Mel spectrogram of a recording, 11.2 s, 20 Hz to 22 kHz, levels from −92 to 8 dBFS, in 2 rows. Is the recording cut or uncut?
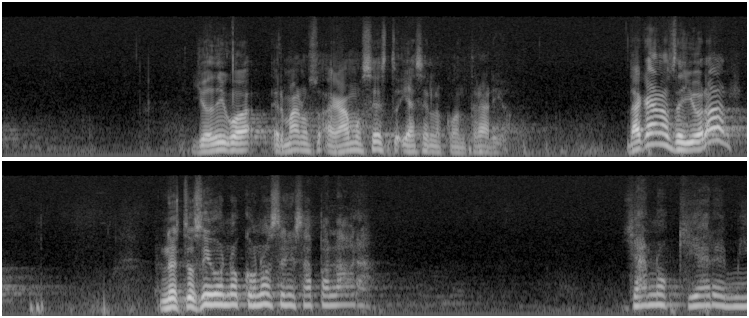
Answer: cut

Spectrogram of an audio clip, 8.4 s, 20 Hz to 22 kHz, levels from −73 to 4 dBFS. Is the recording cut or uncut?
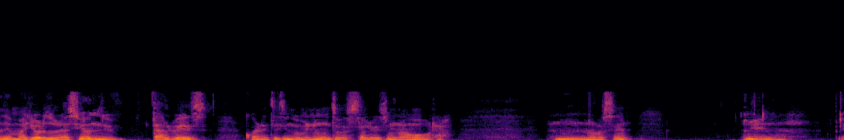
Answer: cut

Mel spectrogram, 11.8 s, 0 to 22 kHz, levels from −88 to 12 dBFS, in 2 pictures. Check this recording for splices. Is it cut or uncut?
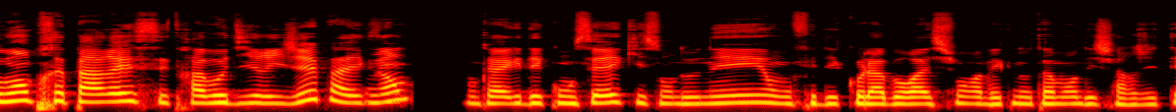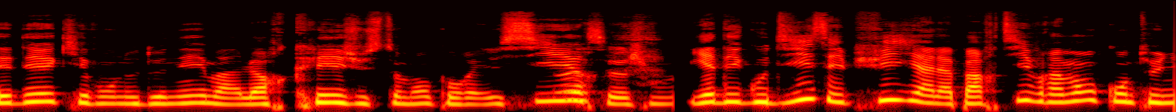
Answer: cut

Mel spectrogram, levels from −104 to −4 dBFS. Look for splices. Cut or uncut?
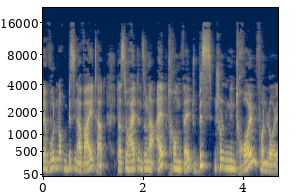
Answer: uncut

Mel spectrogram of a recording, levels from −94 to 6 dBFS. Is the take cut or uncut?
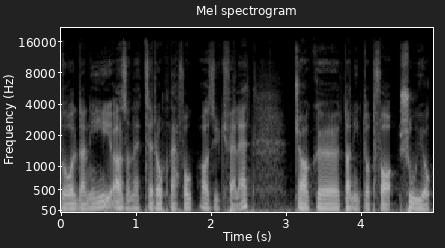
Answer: cut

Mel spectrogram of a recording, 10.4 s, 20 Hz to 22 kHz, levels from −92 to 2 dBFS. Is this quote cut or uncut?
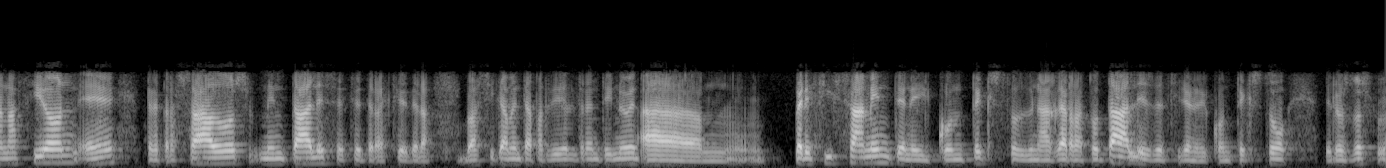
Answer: cut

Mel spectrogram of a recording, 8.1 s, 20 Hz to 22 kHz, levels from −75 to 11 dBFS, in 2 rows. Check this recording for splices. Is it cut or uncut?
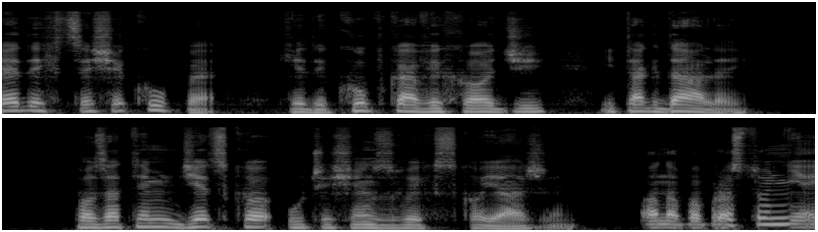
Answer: cut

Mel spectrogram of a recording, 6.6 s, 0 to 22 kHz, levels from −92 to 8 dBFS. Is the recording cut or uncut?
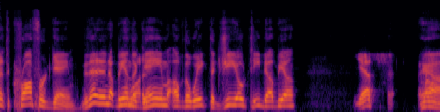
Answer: uncut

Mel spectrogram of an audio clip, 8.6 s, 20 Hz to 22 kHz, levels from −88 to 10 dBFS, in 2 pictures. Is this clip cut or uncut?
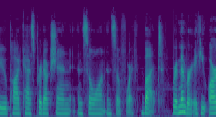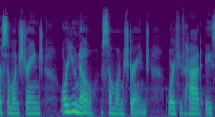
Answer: uncut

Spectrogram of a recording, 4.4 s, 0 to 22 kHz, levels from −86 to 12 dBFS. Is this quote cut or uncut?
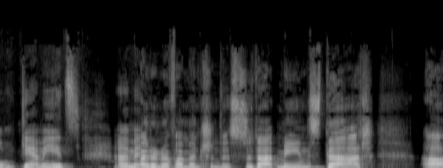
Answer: cut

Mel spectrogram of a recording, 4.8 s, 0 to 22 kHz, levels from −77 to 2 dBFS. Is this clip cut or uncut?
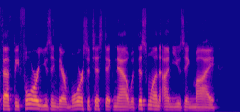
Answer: uncut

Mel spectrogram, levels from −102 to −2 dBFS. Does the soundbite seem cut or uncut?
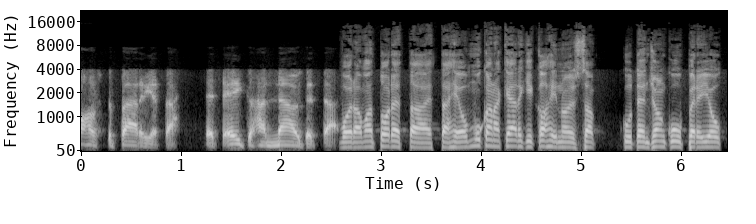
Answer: cut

